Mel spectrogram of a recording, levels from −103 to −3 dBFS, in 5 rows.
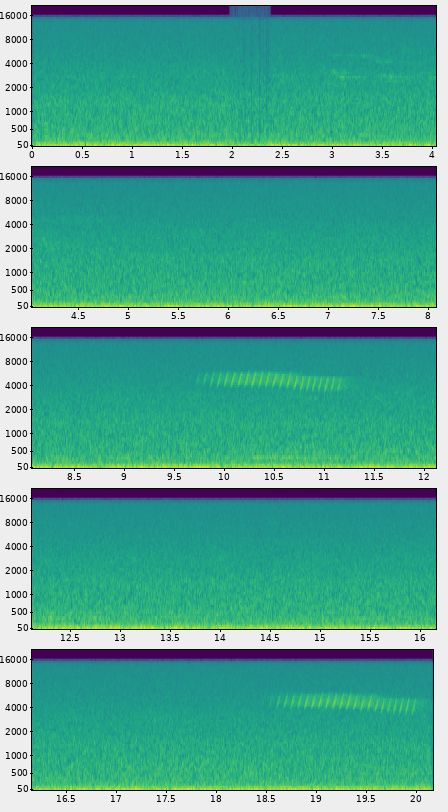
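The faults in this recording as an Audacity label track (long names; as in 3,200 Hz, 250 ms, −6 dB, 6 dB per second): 1.970000	2.390000	clipping −18 dBFS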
